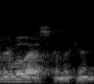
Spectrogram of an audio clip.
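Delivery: normal talking voice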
